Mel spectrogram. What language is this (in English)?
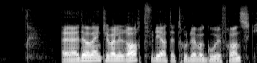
Norwegian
